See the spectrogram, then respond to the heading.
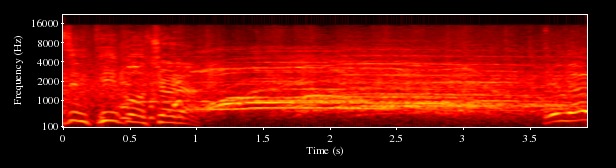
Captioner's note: cheers and applause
